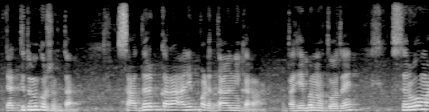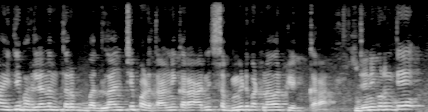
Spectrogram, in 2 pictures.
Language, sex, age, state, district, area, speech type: Marathi, male, 18-30, Maharashtra, Sangli, urban, spontaneous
